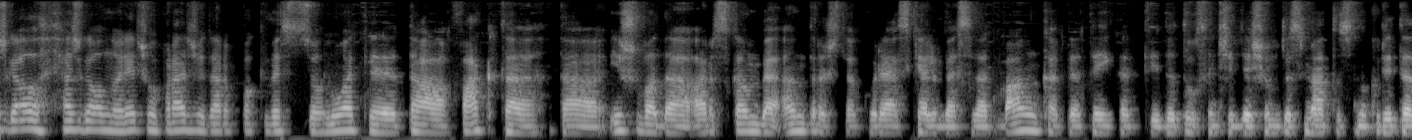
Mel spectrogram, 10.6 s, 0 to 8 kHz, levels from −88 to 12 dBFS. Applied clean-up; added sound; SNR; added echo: neural mask model DeepFilterNet 3.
